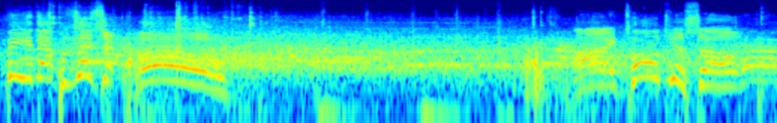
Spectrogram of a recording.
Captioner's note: applause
